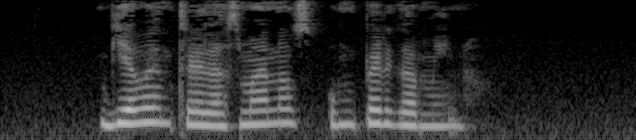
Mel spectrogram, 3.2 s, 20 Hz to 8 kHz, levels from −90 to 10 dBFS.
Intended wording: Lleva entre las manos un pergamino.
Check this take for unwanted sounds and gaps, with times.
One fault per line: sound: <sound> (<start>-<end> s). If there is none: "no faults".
no faults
